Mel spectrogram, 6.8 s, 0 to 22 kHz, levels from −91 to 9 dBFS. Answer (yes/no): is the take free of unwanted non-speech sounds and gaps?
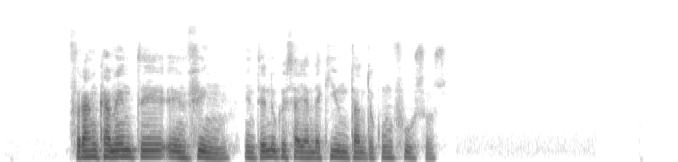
yes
